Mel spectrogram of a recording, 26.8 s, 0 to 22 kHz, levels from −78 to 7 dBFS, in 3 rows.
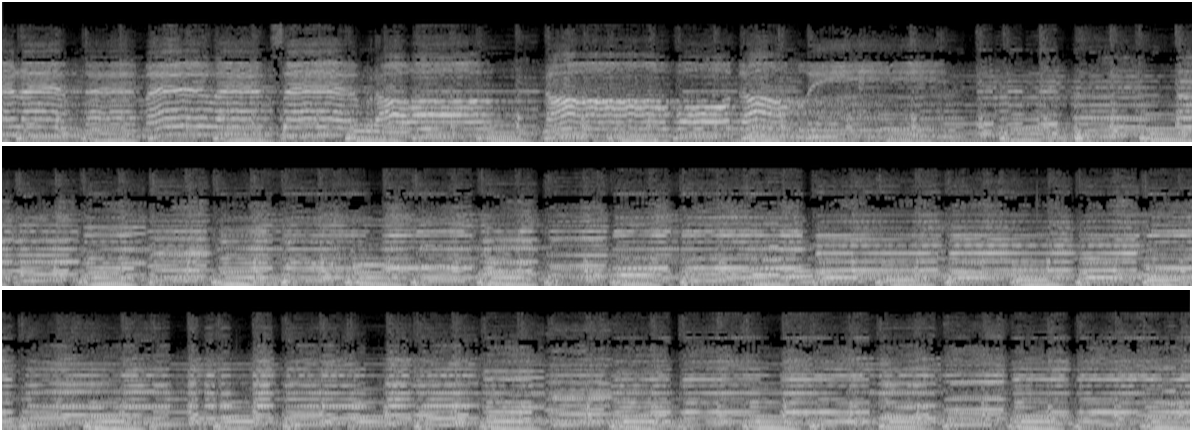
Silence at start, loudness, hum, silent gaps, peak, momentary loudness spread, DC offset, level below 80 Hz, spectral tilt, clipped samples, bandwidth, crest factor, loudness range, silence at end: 0 s; -18 LUFS; none; none; -2 dBFS; 4 LU; 0.3%; -28 dBFS; -5.5 dB/octave; under 0.1%; 11.5 kHz; 16 dB; 2 LU; 0 s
